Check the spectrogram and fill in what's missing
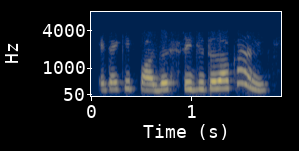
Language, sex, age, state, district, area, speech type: Bengali, female, 60+, West Bengal, Nadia, urban, conversation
